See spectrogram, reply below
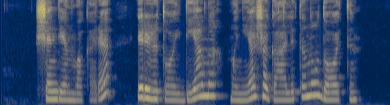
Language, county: Lithuanian, Šiauliai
